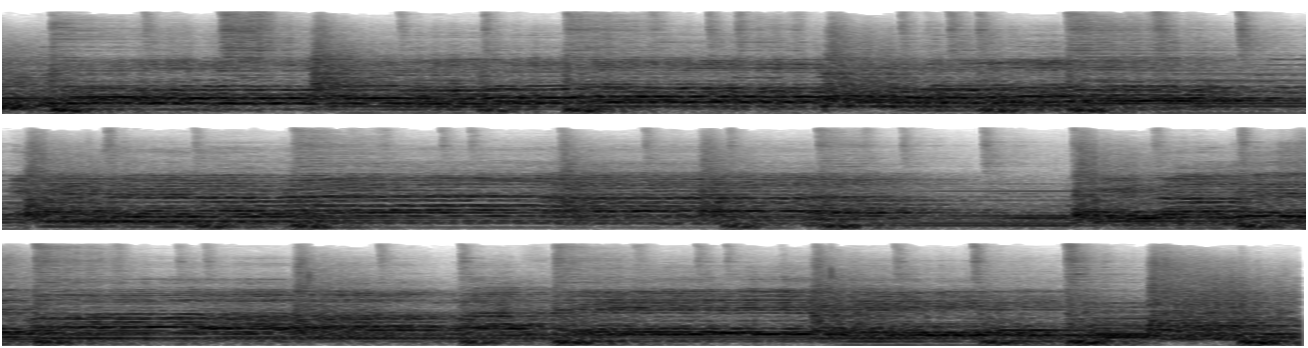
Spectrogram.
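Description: Men's gospel choir singing in harmony, accompanied by a drum kit keeping the beat.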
